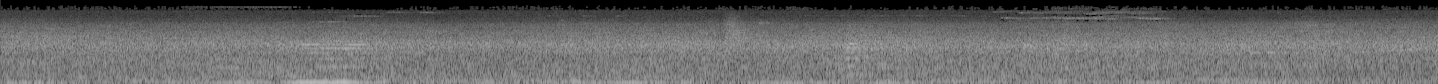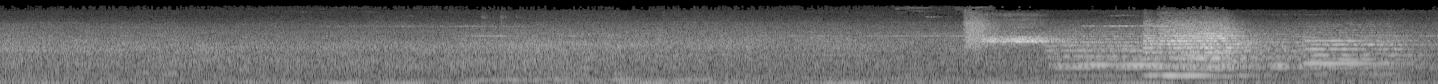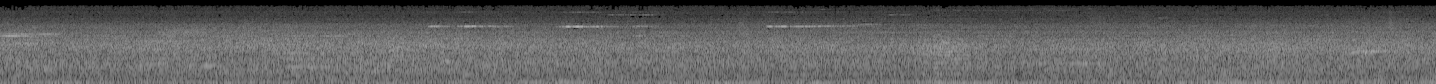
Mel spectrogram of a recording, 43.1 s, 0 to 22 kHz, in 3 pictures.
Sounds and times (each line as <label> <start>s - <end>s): several cars 0.0s - 43.1s
horns 24.2s - 28.7s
